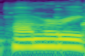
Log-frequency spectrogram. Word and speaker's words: Pomarico: Hey, Michael, Pomarico or Pomarico? – No, you said it right the first time, Pomarico.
